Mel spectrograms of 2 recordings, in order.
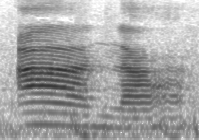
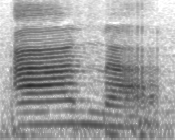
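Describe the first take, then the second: No difference in how they are said.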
